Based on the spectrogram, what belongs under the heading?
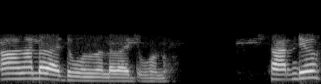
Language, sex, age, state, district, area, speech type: Malayalam, female, 45-60, Kerala, Idukki, rural, conversation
